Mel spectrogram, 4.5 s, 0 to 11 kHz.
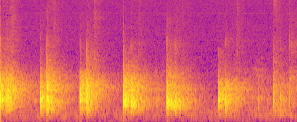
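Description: Footsteps on a hard floor, about six steps spaced roughly 0.6 s apart, each a sharp knock with a short ring in the room, growing fainter near the end.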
